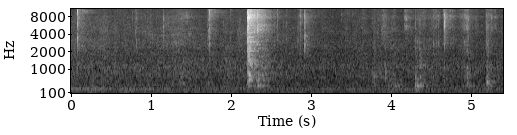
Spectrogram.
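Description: Haircutting shears and a cutting comb worked through a mannequin's wet hair: scattered small snips and clicks, with one louder, brief rustling burst about two seconds in.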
